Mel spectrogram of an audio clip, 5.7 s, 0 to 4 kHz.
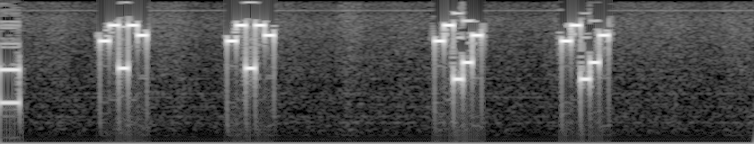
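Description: Five-tone selective call (ZVEI), heard as quick runs of five tones, tones of about 70 ms. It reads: 88339 88339 88149 88149
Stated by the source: ZVEI five-tone call 88199 received by SDR on channel 455, recorded by fire brigade Feuerwehr Orlamünde.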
